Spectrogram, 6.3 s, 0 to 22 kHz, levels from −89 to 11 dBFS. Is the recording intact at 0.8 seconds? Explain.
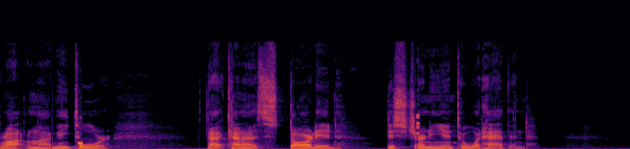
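No. From 0.77 to 0.82 s the speech is hit by damaged data in a compressed stream. Corrupted bytes make the decoder misread those frames and lose sync while it hunts for the next frame header, producing a brief glitch about 44 ms long.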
